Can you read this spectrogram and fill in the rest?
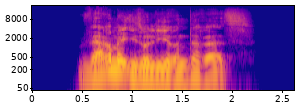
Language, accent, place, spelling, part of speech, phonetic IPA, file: German, Germany, Berlin, wärmeisolierenderes, adjective, [ˈvɛʁməʔizoˌliːʁəndəʁəs], De-wärmeisolierenderes.ogg
- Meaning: strong/mixed nominative/accusative neuter singular comparative degree of wärmeisolierend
